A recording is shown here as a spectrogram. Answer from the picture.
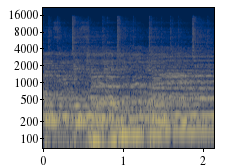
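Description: Small mixed a cappella group of five voices singing a gospel song in harmony, with a deep held bass line under the upper parts. A beaded gourd shaker keeps a steady beat over the voices.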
